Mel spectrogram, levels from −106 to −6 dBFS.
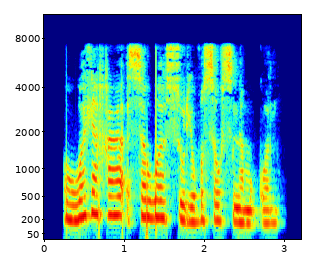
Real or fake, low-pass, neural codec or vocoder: real; 7.2 kHz; none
